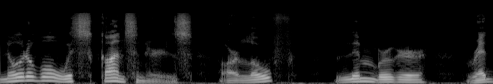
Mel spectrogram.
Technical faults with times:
0.73-0.79 one channel drops out
0.99-1.02 gap between stream segments

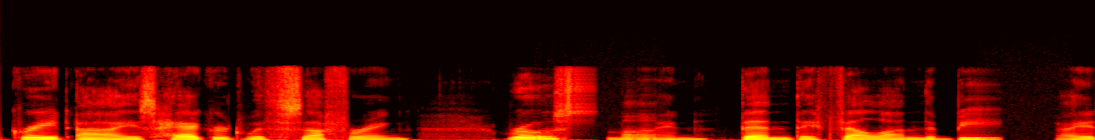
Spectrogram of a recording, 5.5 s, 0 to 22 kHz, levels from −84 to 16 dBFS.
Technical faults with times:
2.67-3.33 AAC frame loss with concealment
4.89-5.35 AAC frame loss with concealment

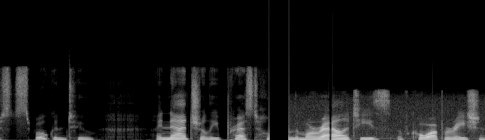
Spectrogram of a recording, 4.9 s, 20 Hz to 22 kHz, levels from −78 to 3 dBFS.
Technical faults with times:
0.96-1.40 processor overload crackle
2.69-4.85 input switched to a poorer device
3.29-3.32 gap at a join of encoded pieces

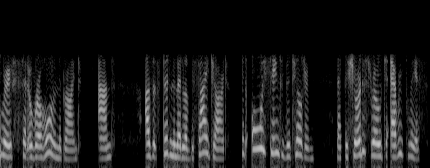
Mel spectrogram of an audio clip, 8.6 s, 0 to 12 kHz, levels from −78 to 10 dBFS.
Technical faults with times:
0.00-8.61 G.723.1 codec

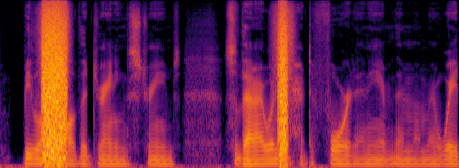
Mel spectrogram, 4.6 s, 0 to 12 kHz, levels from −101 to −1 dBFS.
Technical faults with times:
0.34-0.74 wireless microphone noise hit
2.69-2.99 wireless microphone noise hit

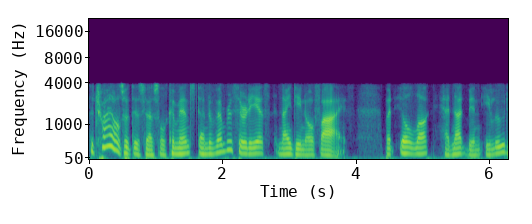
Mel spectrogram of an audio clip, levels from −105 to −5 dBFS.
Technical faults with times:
none

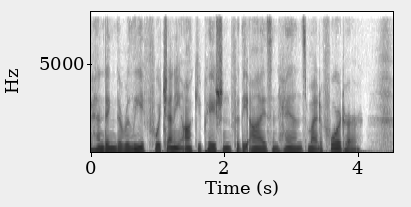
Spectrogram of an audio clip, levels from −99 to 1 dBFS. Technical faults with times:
none

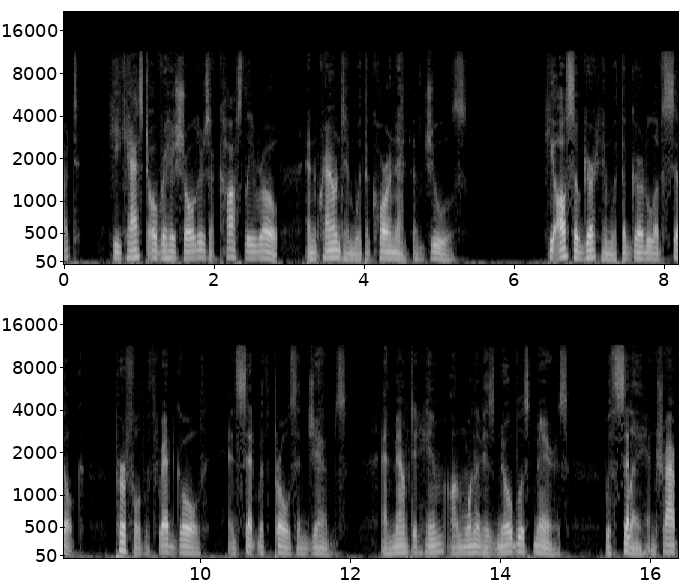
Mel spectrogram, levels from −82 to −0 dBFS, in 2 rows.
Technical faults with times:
2.81-2.83 compressed frames skipped
15.69-15.71 compressed frames skipped

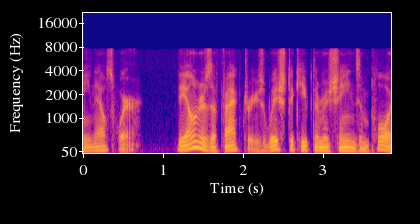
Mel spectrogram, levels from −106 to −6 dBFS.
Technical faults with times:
none

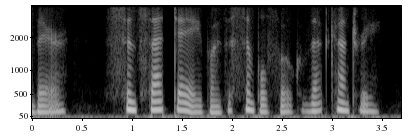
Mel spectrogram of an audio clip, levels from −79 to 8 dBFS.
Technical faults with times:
none

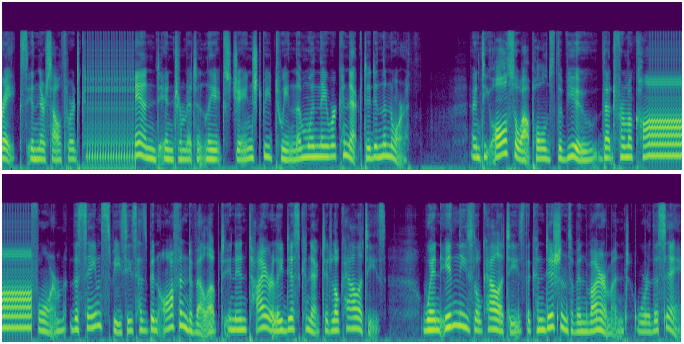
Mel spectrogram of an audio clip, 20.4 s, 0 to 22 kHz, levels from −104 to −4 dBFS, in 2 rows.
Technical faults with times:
1.28-2.00 system hang loop
9.72-10.64 system hang loop
17.34-20.29 train of clicks

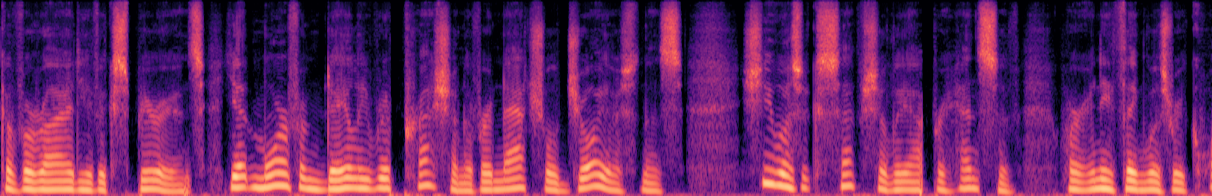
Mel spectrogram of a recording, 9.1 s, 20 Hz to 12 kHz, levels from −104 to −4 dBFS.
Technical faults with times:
0.00-9.10 Bluetooth LC3 compression
1.38-1.43 lost LE Audio frames
4.05 lost LE Audio frames
6.90 lost LE Audio frames

